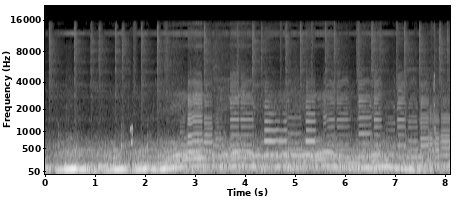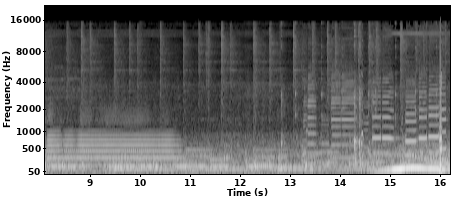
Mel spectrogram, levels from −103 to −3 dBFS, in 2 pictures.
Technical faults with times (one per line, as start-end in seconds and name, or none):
1.69-1.74 broken MP3 bit reservoir
7.75-7.80 broken MP3 bit reservoir
13.31-13.34 broken MP3 bit reservoir
14.41-14.46 broken MP3 bit reservoir
15.98-16.03 broken MP3 bit reservoir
